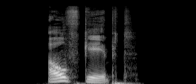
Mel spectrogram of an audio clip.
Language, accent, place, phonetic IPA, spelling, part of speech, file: German, Germany, Berlin, [ˈaʊ̯fˌɡeːpt], aufgebt, verb, De-aufgebt.ogg
- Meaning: second-person plural dependent present of aufgeben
